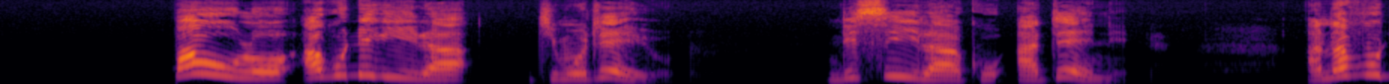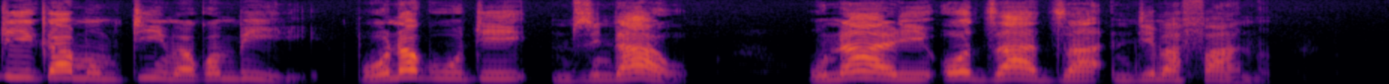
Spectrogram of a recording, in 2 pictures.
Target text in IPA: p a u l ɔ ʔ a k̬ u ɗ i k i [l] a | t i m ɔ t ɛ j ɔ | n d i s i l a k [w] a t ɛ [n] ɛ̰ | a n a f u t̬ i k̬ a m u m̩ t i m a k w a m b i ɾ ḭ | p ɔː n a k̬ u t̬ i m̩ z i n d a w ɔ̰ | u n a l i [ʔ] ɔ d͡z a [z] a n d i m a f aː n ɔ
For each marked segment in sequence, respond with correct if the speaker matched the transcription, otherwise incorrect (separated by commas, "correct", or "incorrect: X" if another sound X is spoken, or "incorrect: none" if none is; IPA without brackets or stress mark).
incorrect: ɾ, incorrect: u, correct, correct, incorrect: d͡z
